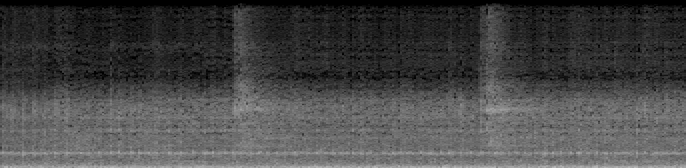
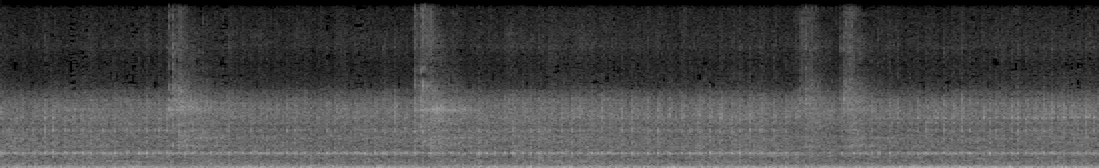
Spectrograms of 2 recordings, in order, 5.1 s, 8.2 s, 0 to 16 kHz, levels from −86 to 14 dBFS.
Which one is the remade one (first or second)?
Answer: first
